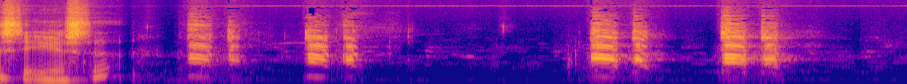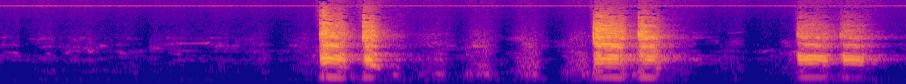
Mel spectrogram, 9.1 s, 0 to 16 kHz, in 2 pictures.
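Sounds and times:
speech: 0.0 - 1.1
greylag geese honking overhead: 0.9 - 2.0, 2.8 - 4.2, 6.1 - 9.0.

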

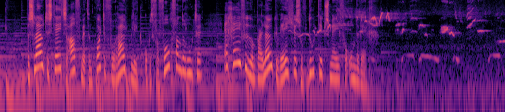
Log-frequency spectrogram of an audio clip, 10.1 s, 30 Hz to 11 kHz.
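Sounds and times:
speech: 0.5 - 7.6
soft outdoor hiss: 1.8 - 10.1
small birds chirping and singing with tweets and trills: 2.6 - 10.1.

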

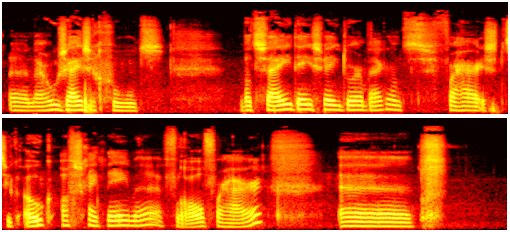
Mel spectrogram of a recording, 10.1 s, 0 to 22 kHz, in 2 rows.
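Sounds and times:
speech: 0.1 - 9.5
person sneezing from hay fever: 9.3 - 9.5.

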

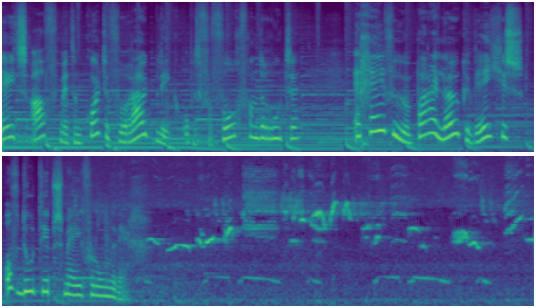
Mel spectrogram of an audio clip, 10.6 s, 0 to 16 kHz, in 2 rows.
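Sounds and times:
speech: 0.0 - 6.9
small birds chirping and tweeting with trills and whistled notes: 6.1 - 10.6.

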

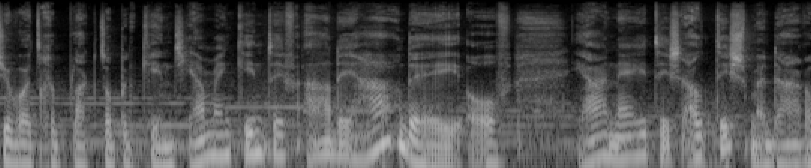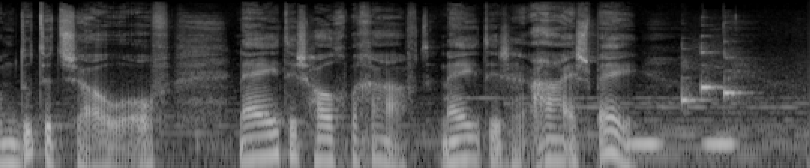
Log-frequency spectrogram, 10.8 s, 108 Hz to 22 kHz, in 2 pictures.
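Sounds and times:
speech: 0.0 - 10.4
faint steady hum: 0.0 - 10.8
mobile phone ringing with three bright electronic notes: 9.6 - 10.4.

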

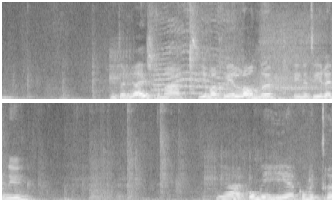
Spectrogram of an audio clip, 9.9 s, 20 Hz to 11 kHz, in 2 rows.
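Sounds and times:
steady room hiss: 0.0 - 9.9
door creaking and squeaking: 1.6 - 5.5
speech: 1.6 - 5.5, 8.2 - 9.9.

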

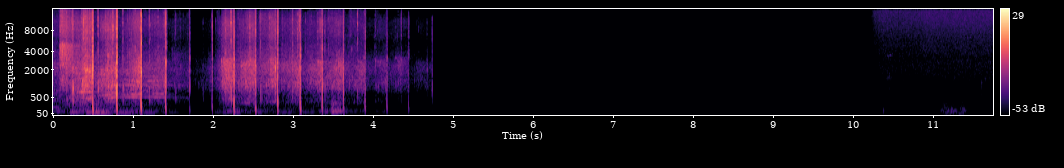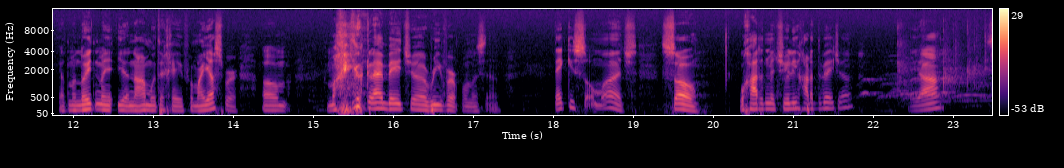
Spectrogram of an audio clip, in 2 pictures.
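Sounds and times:
crowd clapping: 0.0 - 4.8, 22.3 - 23.4
speech: 11.9 - 17.4, 18.0 - 21.9, 22.5 - 23.4.

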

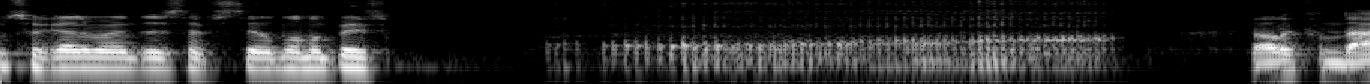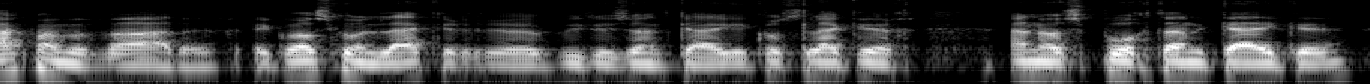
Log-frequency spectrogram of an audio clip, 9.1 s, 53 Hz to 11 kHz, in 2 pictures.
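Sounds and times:
speech: 0.0 - 1.5, 4.2 - 9.1
French bulldog snoring: 1.8 - 3.8.

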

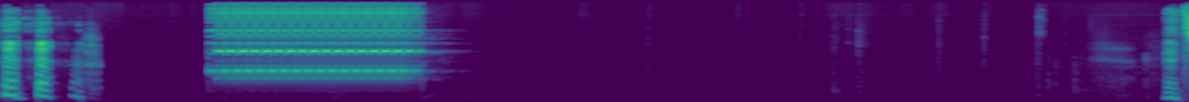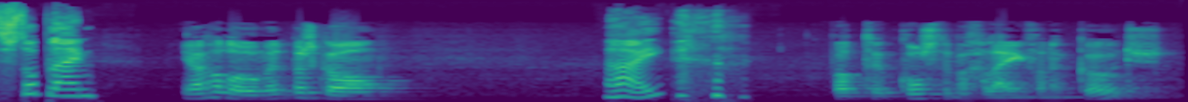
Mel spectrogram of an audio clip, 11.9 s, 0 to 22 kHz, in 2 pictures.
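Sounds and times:
speech: 0.1 - 0.5, 5.8 - 8.0, 9.0 - 11.8
telephone ringing: 1.1 - 2.4.

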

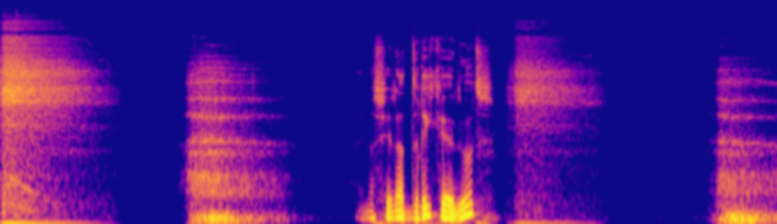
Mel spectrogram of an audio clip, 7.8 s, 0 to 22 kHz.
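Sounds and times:
deep breath in and out: 0.0 - 3.5, 5.0 - 6.2, 7.1 - 7.7
speech: 3.7 - 5.4.

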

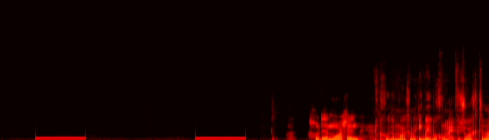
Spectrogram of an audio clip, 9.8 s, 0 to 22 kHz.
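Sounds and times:
phone ringback tones on an outgoing call: 0.7 - 1.8, 3.9 - 4.9
speech: 6.3 - 9.7.

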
